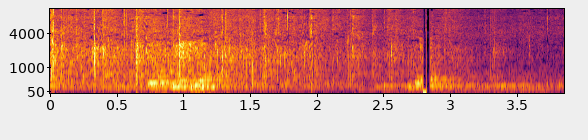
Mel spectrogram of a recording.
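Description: Audience clapping welcomes a guest onto the stage at a bank self-employment festival, a busy scatter of claps with a voice talking over it, the applause easing slightly toward the end.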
